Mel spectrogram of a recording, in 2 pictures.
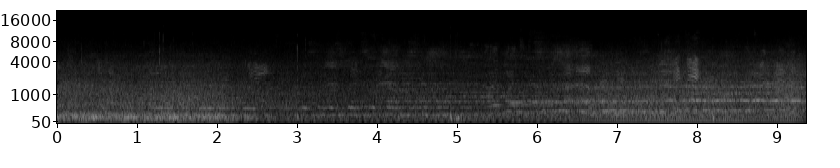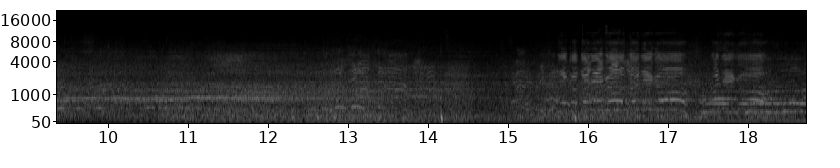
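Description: A stadium crowd chants and cheers loudly in a large open space.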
